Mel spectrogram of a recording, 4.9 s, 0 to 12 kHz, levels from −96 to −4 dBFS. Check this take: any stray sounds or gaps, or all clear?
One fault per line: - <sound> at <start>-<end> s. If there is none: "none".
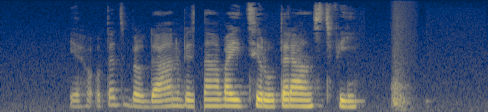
- dropout at 1.9-2.0 s
- whoosh at 3.9-4.2 s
